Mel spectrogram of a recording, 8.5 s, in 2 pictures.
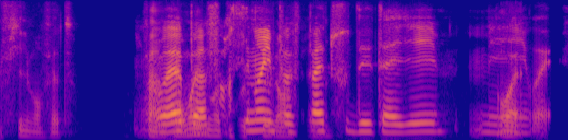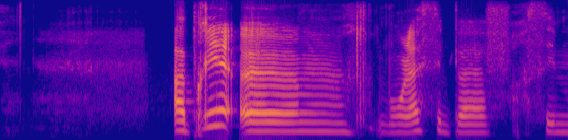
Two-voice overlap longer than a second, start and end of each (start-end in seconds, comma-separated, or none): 1.1-2.4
